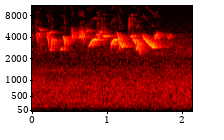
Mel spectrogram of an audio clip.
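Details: Male house finch singing in a yard, a rapid, jumbled warble of short slurred whistled notes, rising and falling without pause for about two seconds, loud and close.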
